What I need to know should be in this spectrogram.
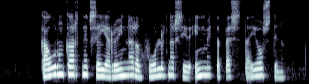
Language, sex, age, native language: Icelandic, female, 30-39, Icelandic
